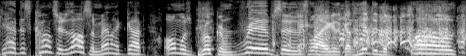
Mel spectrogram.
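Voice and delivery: teasing storyteller impression. Co-host parodies the friend's concert story, mock-gushing. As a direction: parody a fan gushing through the pain. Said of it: "it's more like you're telling the story".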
